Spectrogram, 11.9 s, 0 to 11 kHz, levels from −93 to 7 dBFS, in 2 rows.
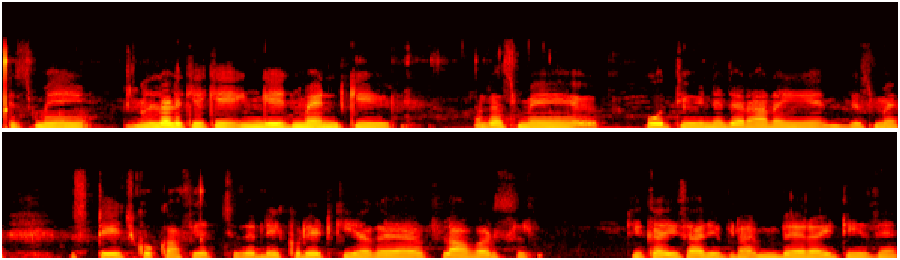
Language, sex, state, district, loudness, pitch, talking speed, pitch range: Hindi, female, Uttar Pradesh, Jalaun, -28 LUFS, 225 Hz, 140 wpm, 220-235 Hz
